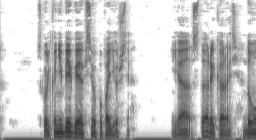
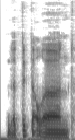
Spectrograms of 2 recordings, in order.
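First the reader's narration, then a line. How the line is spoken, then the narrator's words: Amazed drawl. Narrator (Russian): с изумлением протянул Федор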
